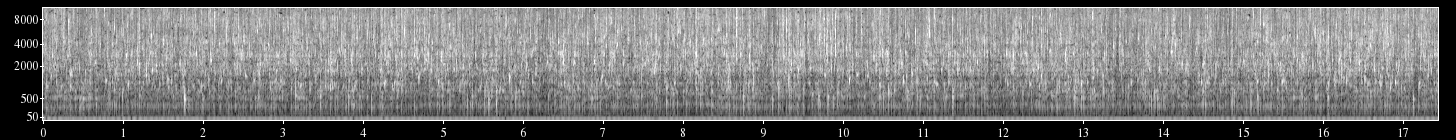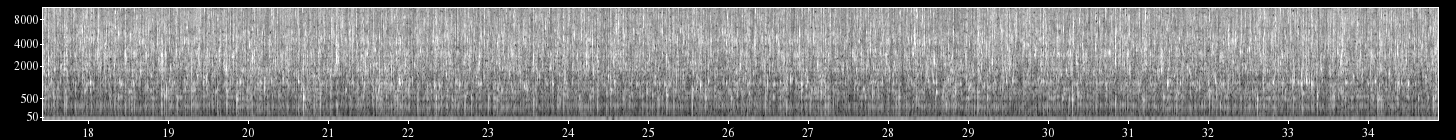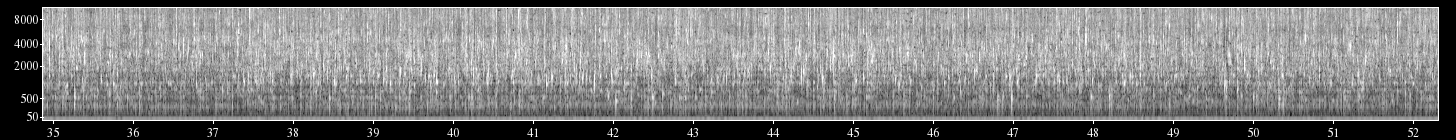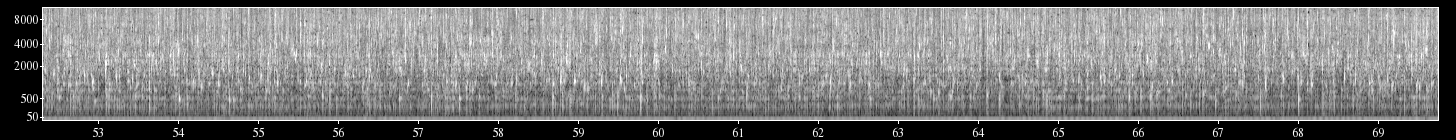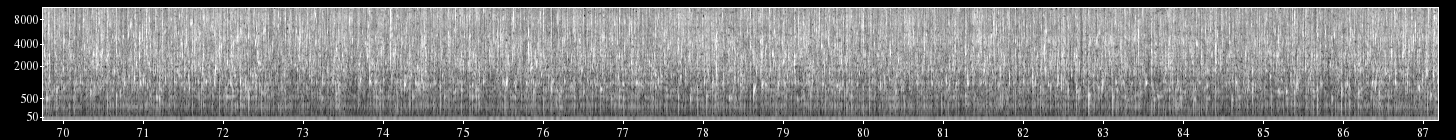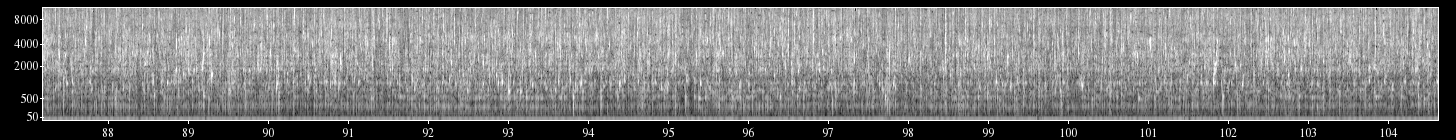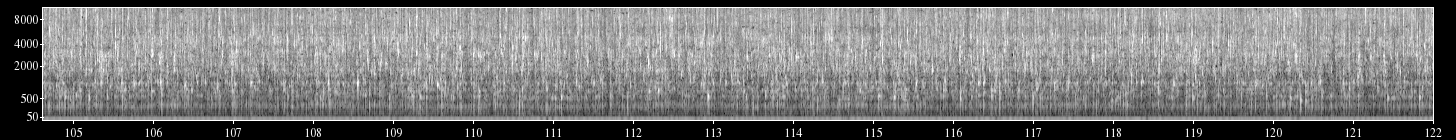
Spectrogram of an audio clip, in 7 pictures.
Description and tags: national water 03
One in a series of recordings of a small stream that flows into the Colorado River somewhere deep in the Grand Canyon. This series is all the same stream but recorded in various places where the sound was different and interesting.
noise, relaxing, stream, water, loop, ambient, relaxation, flow, trickle, river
